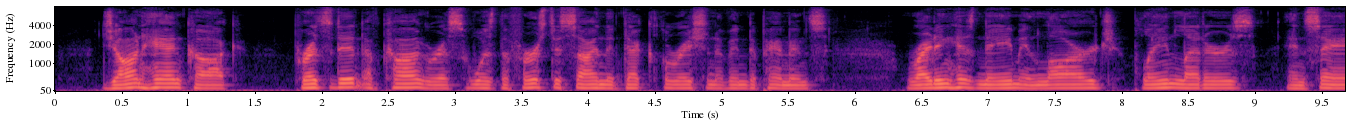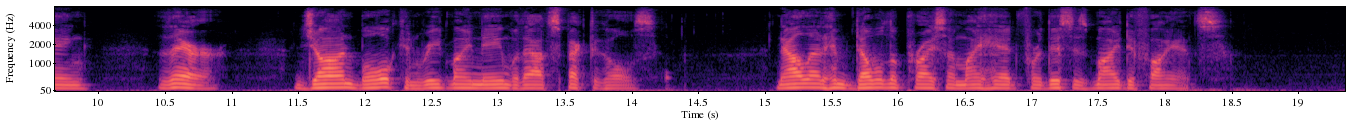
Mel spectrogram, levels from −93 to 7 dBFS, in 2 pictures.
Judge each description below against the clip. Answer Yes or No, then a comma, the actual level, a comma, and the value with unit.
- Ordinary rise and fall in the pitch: No, narrow, 1.9 semitones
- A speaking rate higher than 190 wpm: No, average, 145 wpm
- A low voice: Yes, low, 125 Hz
